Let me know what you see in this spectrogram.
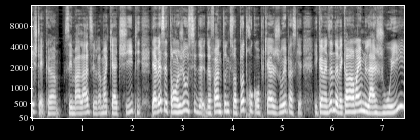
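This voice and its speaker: Very fast speech with ordinary pitch variation, in a dry, close sound with no echo. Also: woman. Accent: Quebec. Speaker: filmmaker. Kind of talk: casual chat. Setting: studio.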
